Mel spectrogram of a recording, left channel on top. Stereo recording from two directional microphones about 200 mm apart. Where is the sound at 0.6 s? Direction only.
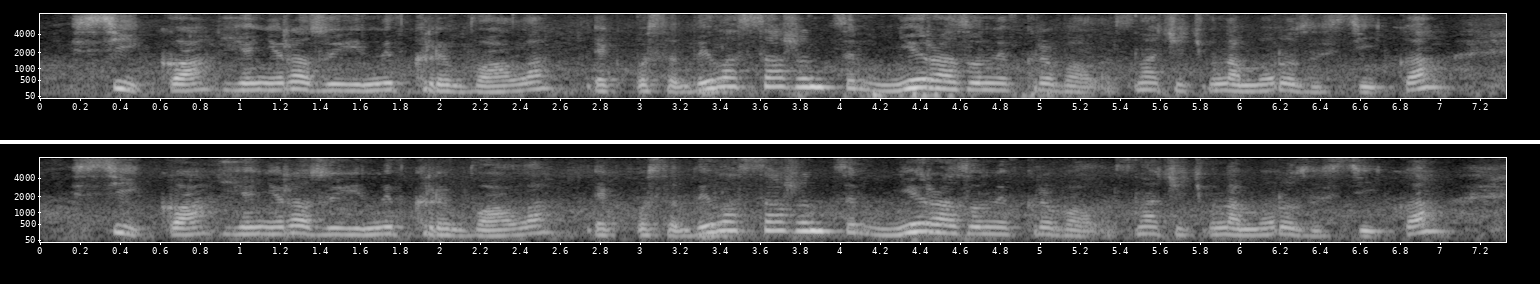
20° left (ahead or behind).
